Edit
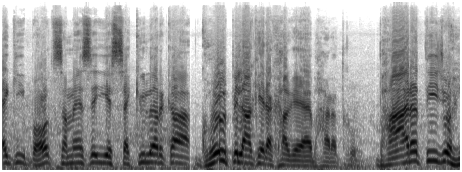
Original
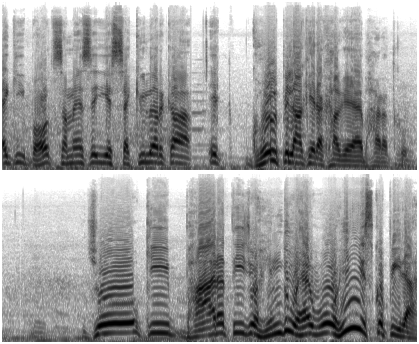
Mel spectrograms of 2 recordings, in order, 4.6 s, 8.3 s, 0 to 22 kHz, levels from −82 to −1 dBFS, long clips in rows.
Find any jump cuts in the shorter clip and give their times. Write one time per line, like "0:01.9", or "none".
0:01.9
0:03.7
